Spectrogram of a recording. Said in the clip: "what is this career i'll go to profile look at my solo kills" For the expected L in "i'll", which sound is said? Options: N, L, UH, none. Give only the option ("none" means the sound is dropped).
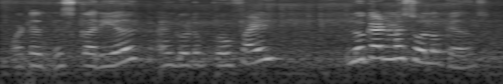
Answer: N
